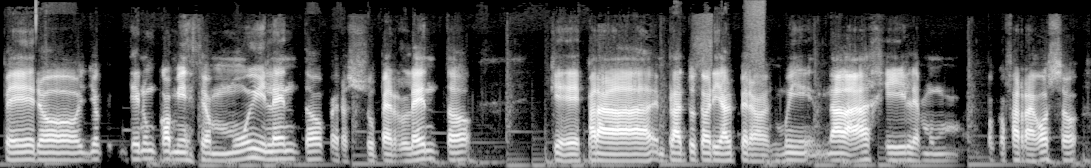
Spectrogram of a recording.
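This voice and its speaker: A man's voice: mid-range voice, level tone, a little slow, fairly bright tone, no room sound, faint music behind. A man co-hosting a casual gaming podcast over a lo-fi headset mic on a remote call, rambling as he searches aloud for names. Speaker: podcast co-host. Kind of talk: casual chat about video games.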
